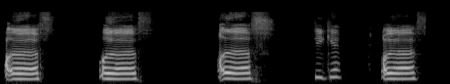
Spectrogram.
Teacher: زبان کی جڑ جو آخری حصہ ہے زبان کا، وہ اوپر کے تالو کو لگنے سے جو چھوٹی زبان ہماری ہوتی ہے اس سے ٹکراتی ہے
